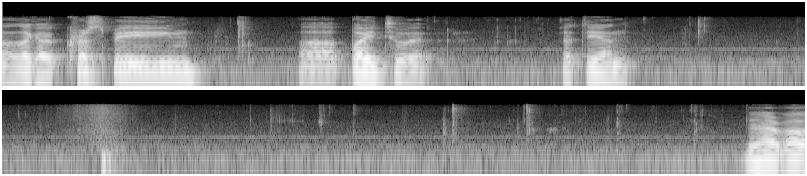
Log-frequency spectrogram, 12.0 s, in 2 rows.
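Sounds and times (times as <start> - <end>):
chewing crispy crust: 4.8 - 12.0.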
